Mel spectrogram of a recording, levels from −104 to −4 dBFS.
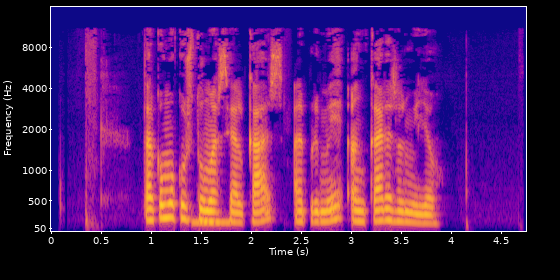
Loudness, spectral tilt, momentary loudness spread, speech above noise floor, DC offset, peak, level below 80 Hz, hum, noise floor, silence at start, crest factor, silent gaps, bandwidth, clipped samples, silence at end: -21 LUFS; -5 dB/octave; 6 LU; 51 dB; under 0.1%; -2 dBFS; -70 dBFS; none; -72 dBFS; 0.35 s; 22 dB; none; 11.5 kHz; under 0.1%; 0.9 s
